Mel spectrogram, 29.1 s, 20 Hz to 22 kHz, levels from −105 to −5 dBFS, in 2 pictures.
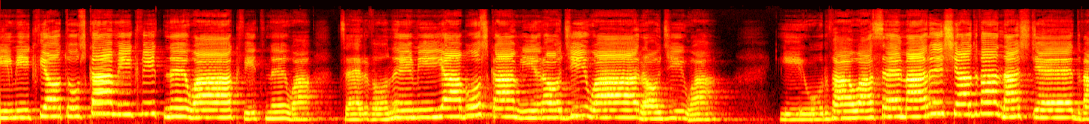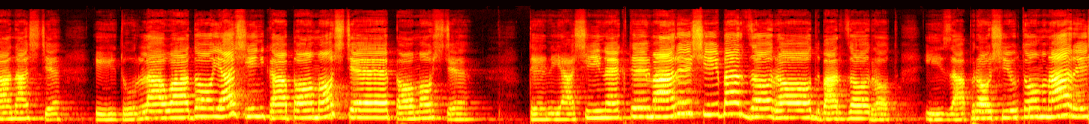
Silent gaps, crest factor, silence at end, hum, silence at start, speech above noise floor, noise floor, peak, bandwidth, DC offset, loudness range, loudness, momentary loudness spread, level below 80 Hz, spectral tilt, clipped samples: none; 18 dB; 0 s; none; 0 s; 39 dB; -57 dBFS; 0 dBFS; 16 kHz; under 0.1%; 5 LU; -18 LUFS; 12 LU; -62 dBFS; -3.5 dB/octave; under 0.1%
